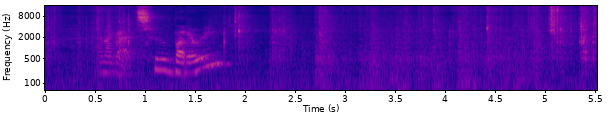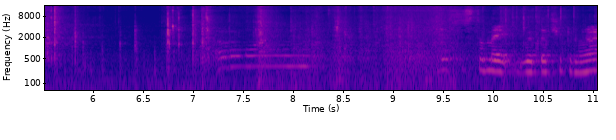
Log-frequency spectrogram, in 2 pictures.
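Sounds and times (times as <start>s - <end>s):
plastic bags rustling: 0.0s - 11.0s
person humming: 7.2s - 8.3s.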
